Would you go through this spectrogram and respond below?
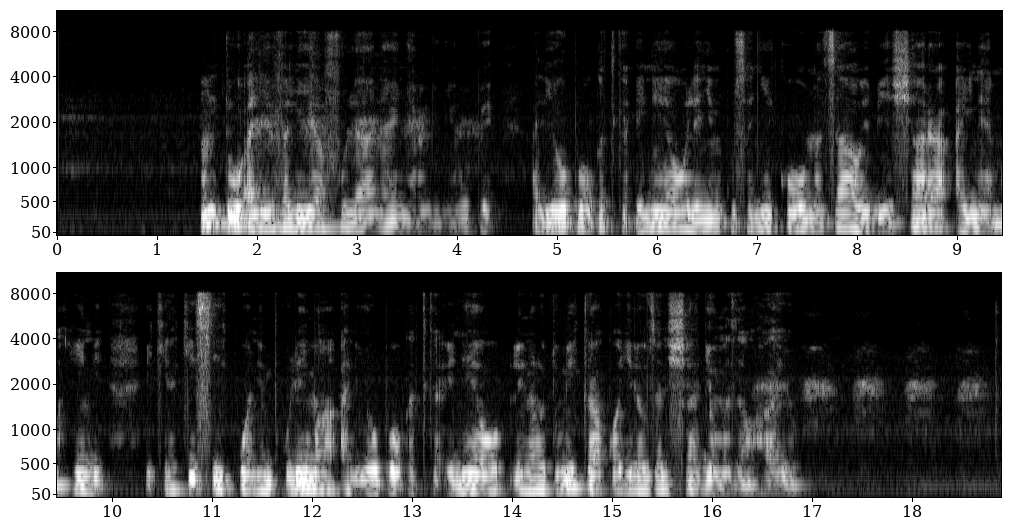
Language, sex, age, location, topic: Swahili, male, 25-35, Dar es Salaam, agriculture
